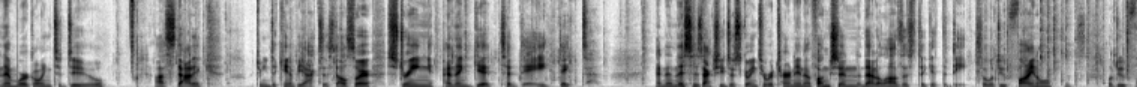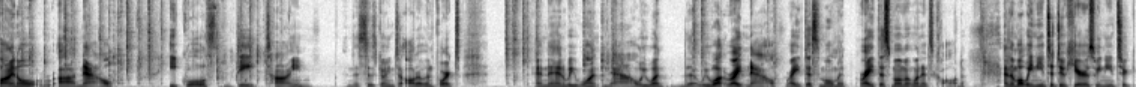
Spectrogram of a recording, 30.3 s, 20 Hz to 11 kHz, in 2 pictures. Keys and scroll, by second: 2.0-9.2 typing, 9.3 Return, 12.7-19.3 typing, 19.9 Return, 21.9-23.9 typing, 24.4 Return, 25.4 ;, 25.9 Return.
